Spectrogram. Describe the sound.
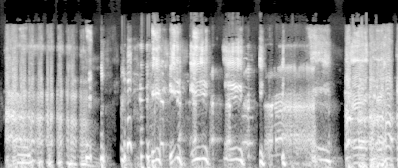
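Throat clearing with a raspy cough-like quality, repeated in several short bursts between stretches of talk.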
